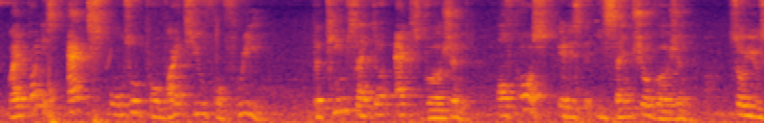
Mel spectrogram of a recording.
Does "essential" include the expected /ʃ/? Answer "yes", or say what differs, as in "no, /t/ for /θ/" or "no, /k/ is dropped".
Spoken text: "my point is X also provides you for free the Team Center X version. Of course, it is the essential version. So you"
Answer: yes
